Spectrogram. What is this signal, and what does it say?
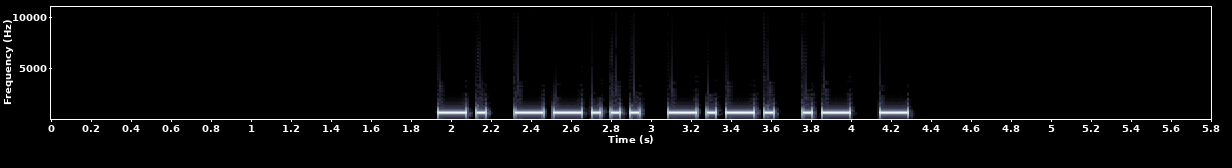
Morse code, heard as a keyed tone, about 25 wpm, 700 Hz. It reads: N7CAT
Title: USA Call Signs - 5 Characters - Repeated 3x - 25wpm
